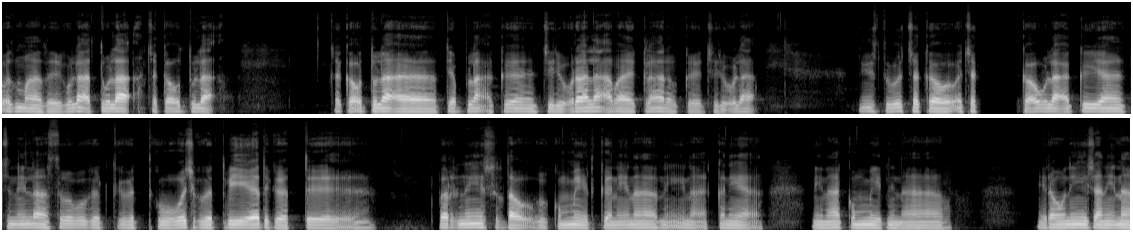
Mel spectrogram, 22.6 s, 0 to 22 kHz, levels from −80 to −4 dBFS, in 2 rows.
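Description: At 9.77 s the speech stops for about 0.39 s, which sounds like a call audio freeze. A brief fading fill gives way to silence of about 0.36 s. Likely cause: packets were delayed and the jitter buffer ran dry. The speech then resumes where it stopped, with nothing lost.

From 15.91 s to 16.33 s a jitter buffer speed-up follows. The receiver trims small pitch-period slices to shrink a backlog of buffered audio. Roughly 40 ms is removed. Speech plays at 108% speed, hurried, with pitch unchanged.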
